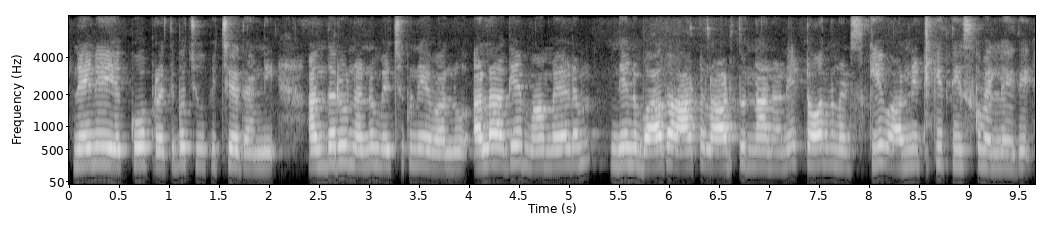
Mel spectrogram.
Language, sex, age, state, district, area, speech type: Telugu, female, 18-30, Andhra Pradesh, Chittoor, urban, spontaneous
